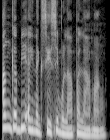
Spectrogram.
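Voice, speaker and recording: A woman voicing a poised, wealthy lady in a story, gentle yet authoritative, with polite menace. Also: on the low side, sing-song, dry recording, studio quality. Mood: veiled menace. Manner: gentle but authoritative, measured.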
